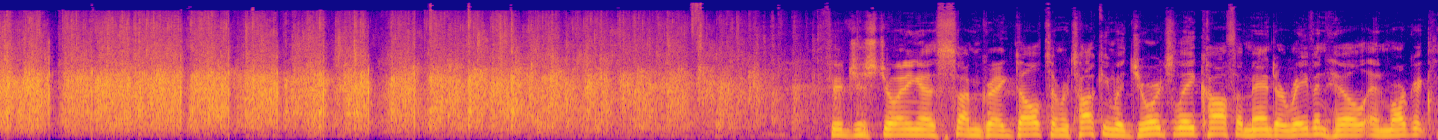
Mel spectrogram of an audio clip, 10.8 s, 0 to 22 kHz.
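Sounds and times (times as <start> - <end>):
audience applause: 0.0 - 6.5
speech: 6.2 - 10.7.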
